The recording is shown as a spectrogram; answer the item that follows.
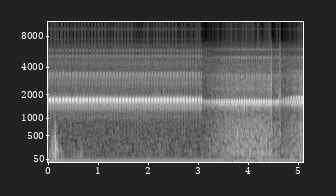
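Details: Spring breeding chorus of American toads during their 2010 migration: long, even, buzzy musical trills at a steady high pitch, one trill fading at three seconds as another carries on, with faint rustling and a low rumble underneath.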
